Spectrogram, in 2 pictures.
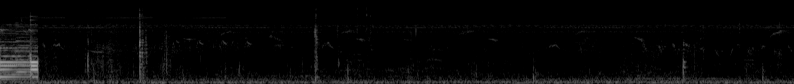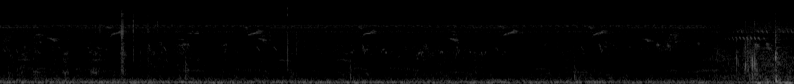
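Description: Quiet rural dawn ambience: a steady high-pitched insect drone with scattered short bird chirps and a few faint clicks. About a second before the end the drone drops away and a louder, uneven rustling begins.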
